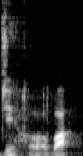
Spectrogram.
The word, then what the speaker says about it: জিহ্বা: এরকম আরো কিছু বাংলা উদাহরণ আছে, যেমন জিহবা, জিহবা এর উচ্চারণ হচ্ছে জিহ্বা, জিহ্বা, এরকম উচ্চারণ হবে, বা জিহ্বা, আহ্বান, জিহ্বা।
